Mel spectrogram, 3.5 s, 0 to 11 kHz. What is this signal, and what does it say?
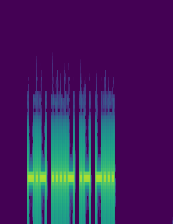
Morse code, heard as a keyed tone, about 30 wpm, 700 Hz. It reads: K4AB
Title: Easy Call Signs Repeated 3x - 30wpm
